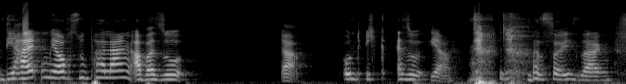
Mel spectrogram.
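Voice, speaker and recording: A woman at a high pitch, with lively intonation, an animated tone and a bright, sharp tone, at a fairly slow pace with long, frequent pauses. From Franconia, Germany. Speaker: podcast co-host. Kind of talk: casual chat. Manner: animated, laughing.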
